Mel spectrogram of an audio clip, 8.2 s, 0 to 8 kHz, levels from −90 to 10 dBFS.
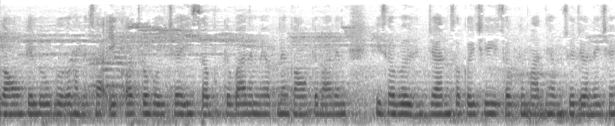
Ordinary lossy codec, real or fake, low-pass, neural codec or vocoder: MP3, 32 kbps; fake; 7.2 kHz; vocoder, 44.1 kHz, 80 mel bands, Vocos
